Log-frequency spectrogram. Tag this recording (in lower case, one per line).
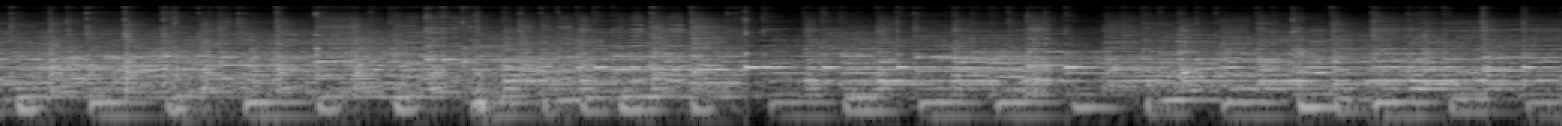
accordion
orchestra
musical instrument
music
